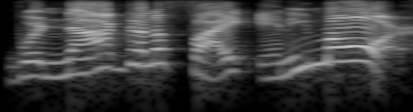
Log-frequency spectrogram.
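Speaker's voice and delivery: rally the troops, over the top; mock rousing speech. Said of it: "he's like".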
